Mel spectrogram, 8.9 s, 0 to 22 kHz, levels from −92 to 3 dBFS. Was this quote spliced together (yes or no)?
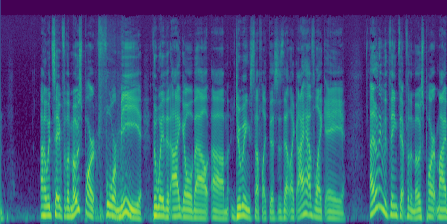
no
